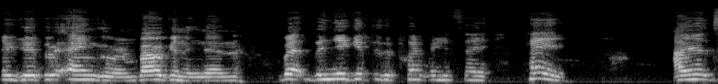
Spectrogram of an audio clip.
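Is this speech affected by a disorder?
Yes: cerebral palsy.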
